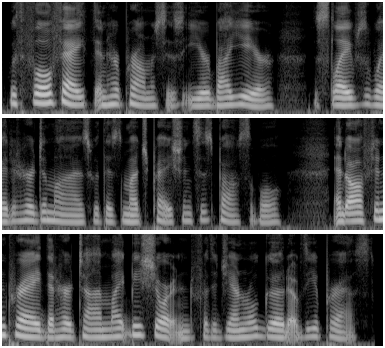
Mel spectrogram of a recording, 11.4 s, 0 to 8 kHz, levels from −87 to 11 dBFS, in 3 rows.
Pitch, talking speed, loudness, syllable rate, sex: 160 Hz, 190 wpm, -22 LUFS, 5.2 syllables/s, female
